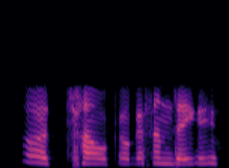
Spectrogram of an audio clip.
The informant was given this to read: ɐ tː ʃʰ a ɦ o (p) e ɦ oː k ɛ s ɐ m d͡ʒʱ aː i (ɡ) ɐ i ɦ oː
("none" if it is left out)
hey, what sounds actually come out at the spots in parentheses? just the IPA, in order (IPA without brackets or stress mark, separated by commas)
k, ɡ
